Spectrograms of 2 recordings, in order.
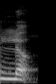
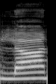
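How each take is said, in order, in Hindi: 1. स्वर को छोटा रखा गया है। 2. स्वर को खींचकर लंबा बोला गया है। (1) "लाम को हमें खींच के नहीं पढ़ना है" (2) "ला नहीं बोलेंगे"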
